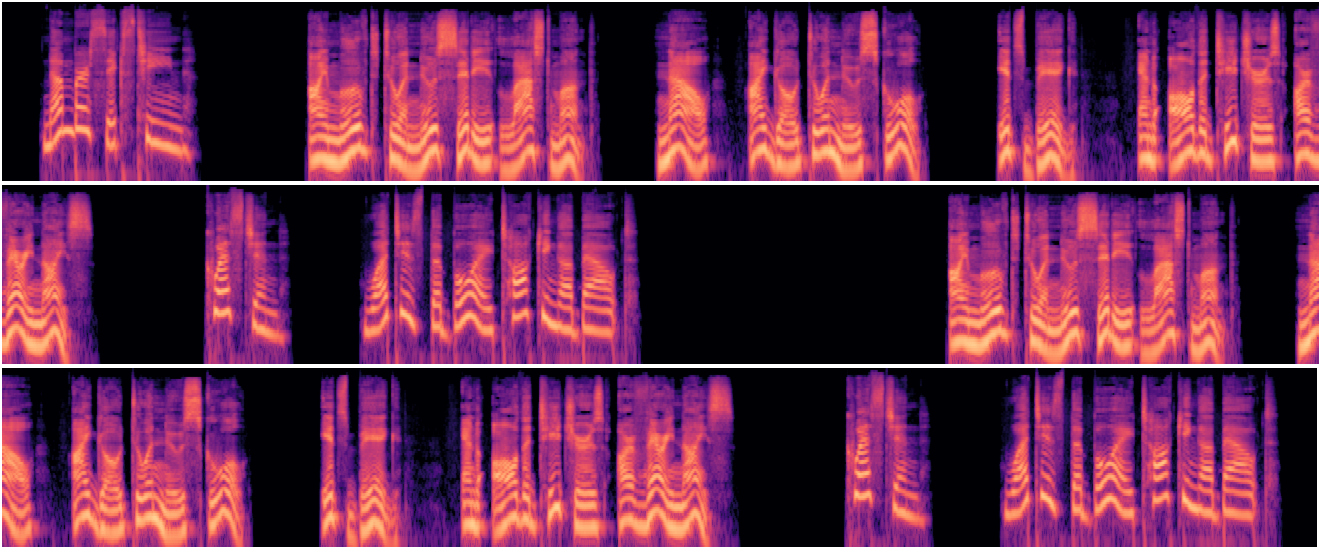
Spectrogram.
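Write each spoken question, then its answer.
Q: What is the boy talking about?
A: His new school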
